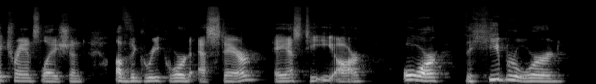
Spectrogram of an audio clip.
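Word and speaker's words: aster: is usually a translation of the greek word astaire a-s-t-e-r or the hebrew word kaukab okay and i we spell that k-o-w-k-a-b calcab right so either greek astaire or hebrew kokob uh the greek astaire that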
